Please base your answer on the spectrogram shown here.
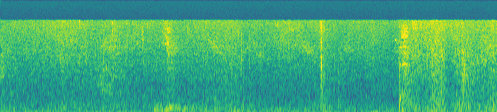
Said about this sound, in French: Vous entendez la pluie qui tombe.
